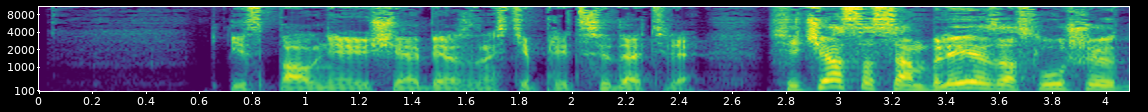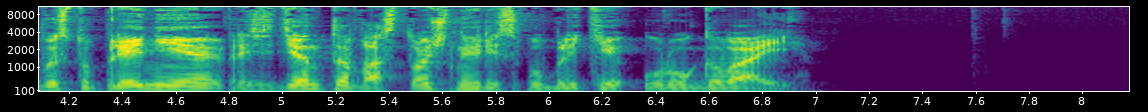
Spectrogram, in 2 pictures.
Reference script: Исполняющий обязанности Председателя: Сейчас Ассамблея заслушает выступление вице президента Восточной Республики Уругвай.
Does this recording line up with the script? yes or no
no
